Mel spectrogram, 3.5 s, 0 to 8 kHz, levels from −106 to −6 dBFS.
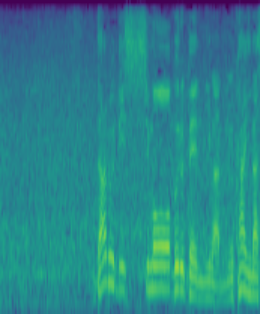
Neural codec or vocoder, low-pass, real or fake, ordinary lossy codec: none; 7.2 kHz; real; none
